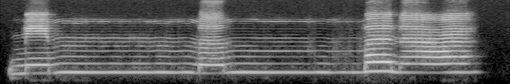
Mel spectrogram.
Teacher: make sure you give a 2-second sound on these meme mushaddad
